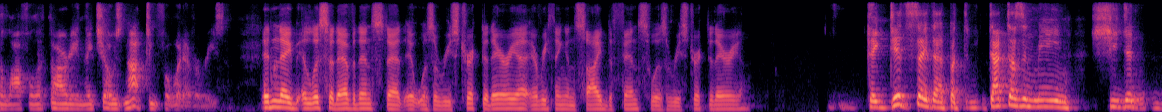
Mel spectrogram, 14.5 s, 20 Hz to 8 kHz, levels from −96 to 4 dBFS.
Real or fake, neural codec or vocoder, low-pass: real; none; 7.2 kHz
